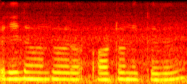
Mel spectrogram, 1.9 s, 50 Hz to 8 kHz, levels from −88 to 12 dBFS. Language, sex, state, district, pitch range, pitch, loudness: Tamil, female, Tamil Nadu, Chennai, 220-235 Hz, 230 Hz, -13 LUFS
